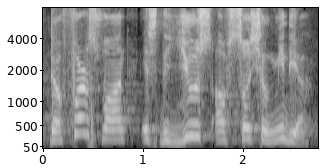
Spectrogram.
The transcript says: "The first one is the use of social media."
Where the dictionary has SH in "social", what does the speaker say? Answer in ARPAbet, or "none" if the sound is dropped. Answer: SH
